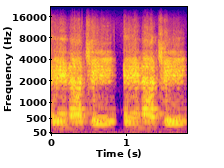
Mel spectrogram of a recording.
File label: VOX SUNG; AMG Megabass REMIX! VOL-2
